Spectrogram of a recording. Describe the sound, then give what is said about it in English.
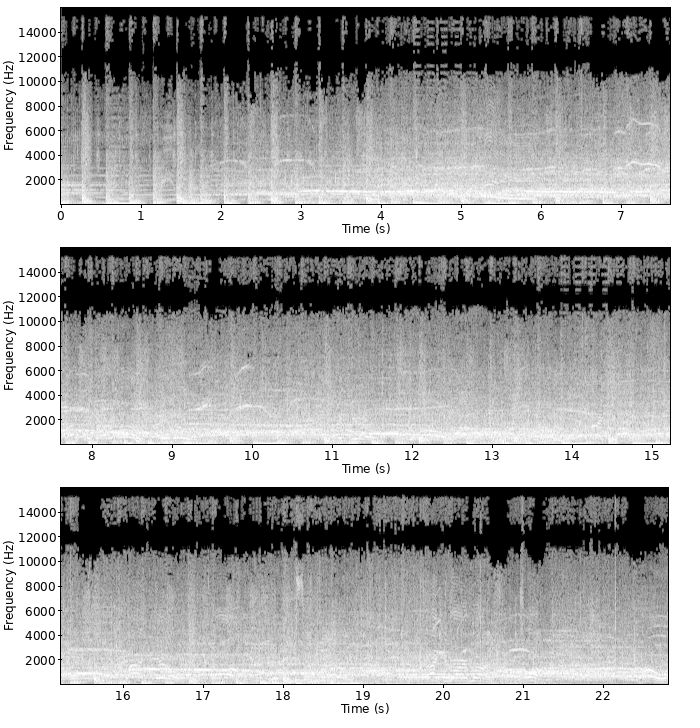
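A large studio audience of the HBO late night show Real Time with Bill Maher cheers and whoops loudly and continuously, with scattered clapping and shouted voices blending into a dense, sustained roar of excitement. “Sounds like a hot crowd, I can tell.”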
